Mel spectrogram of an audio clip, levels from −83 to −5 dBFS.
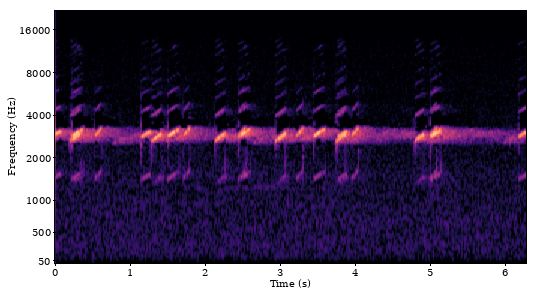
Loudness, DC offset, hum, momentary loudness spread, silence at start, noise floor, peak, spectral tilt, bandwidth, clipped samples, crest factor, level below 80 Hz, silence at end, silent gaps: -19 LUFS; under 0.1%; none; 12 LU; 0 s; -48 dBFS; -6 dBFS; 3 dB/octave; 15.5 kHz; under 0.1%; 18 dB; -86 dBFS; 0 s; none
